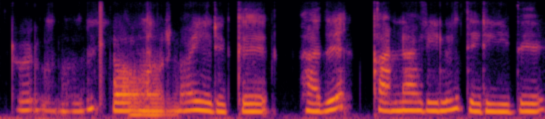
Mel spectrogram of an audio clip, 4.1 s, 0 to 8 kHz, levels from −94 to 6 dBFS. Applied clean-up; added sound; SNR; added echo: neural diffusion model UNIVERSE++.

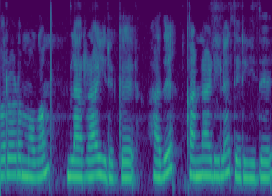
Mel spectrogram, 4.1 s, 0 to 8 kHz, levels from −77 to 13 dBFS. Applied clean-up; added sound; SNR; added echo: none; none; none; none.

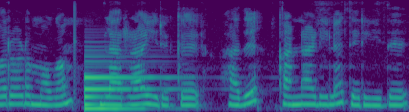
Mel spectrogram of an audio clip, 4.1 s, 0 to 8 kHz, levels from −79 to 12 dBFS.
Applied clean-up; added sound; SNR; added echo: none; Bell; -2 dB; none.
